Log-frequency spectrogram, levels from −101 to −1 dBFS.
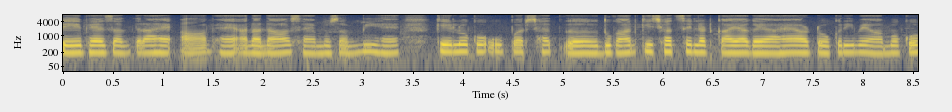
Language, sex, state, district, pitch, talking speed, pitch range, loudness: Hindi, female, Punjab, Kapurthala, 190 Hz, 190 wpm, 185-200 Hz, -17 LUFS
